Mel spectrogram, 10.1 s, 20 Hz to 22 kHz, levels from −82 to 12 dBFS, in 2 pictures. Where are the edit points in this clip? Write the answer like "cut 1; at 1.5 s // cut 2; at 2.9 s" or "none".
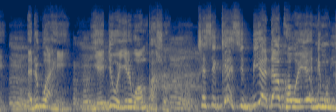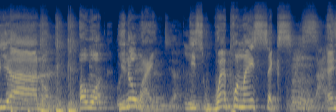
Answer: none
